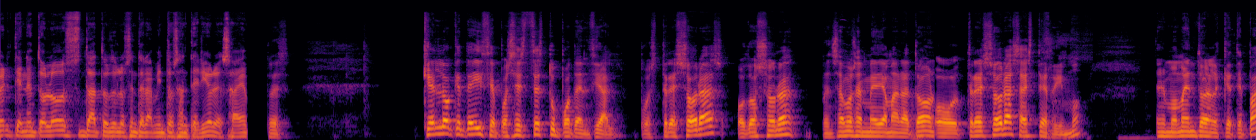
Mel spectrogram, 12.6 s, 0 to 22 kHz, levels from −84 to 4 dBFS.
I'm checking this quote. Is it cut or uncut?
cut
